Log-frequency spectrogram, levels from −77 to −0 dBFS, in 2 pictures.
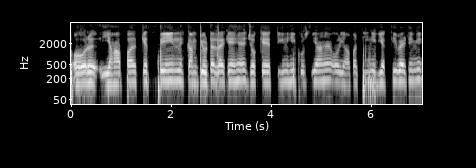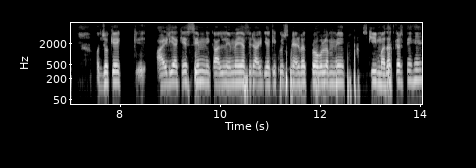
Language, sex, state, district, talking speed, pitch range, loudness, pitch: Hindi, male, Uttar Pradesh, Jyotiba Phule Nagar, 170 wpm, 155-170 Hz, -16 LUFS, 160 Hz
